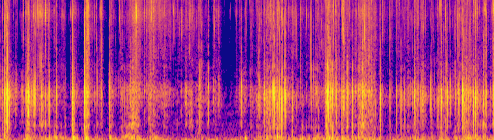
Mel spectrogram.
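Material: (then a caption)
Plastic mesh. Fingertips and short nails scratch and rub over a large, solid whole pomelo wrapped in a yellow-green plastic mesh net and held in both hands, working across both the net and the peel. The result is a dense, crinkly scratching and crackling with many brief, sharp, bright snaps over a soft rustle. There is a short quiet pause near the middle before the scratching picks up again.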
